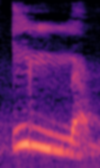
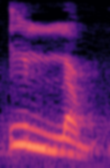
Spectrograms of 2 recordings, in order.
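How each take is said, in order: No difference in how they are said.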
